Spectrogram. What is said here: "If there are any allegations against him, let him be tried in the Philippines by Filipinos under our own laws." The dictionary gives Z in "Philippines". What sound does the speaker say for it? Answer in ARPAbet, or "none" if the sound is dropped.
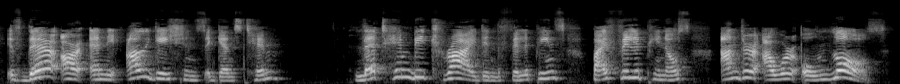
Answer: Z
